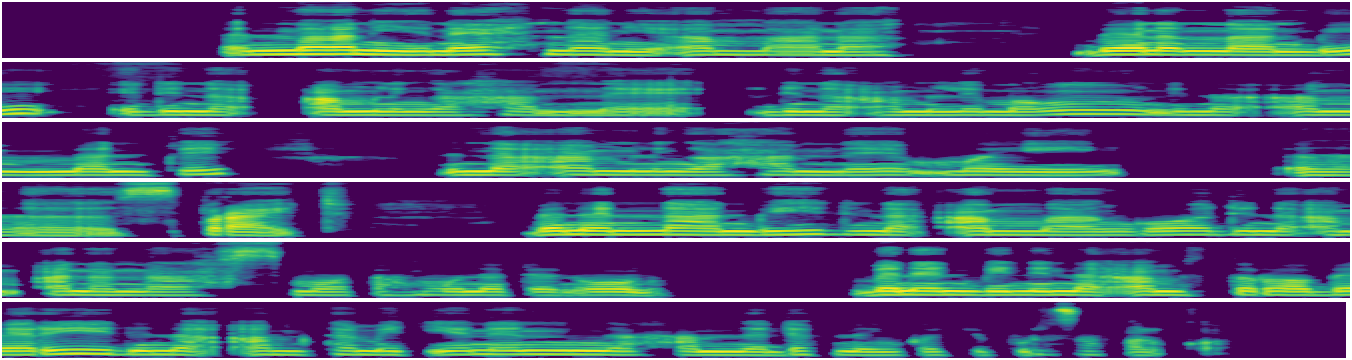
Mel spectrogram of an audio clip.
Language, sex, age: Wolof, female, 36-49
